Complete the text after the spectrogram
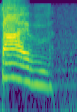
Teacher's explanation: I said 5 with a voiced V.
